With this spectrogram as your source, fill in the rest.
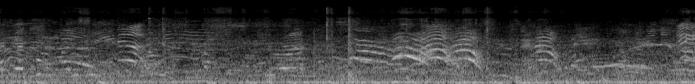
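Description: Children shout and scream excitedly nearby, outdoors.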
